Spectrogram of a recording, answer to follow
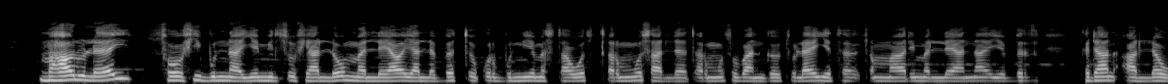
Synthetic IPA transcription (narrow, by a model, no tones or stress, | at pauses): məɦalulaj | so̞fibunːajɛmːilsʼufjalːəwnməlːəjajalːəbːət̪t̪ʼːɨkʼʊɾbunːijɛməst̪ʰawɔt̪t̪ʼəɾmosalːət̪ʼəɾmosubanɡəβt̪ʰulajːɛt̪ʰət͡ʃʼɛmːaɾiməlːəjanːajɛbɨr | kʰɨd̪analːəwu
